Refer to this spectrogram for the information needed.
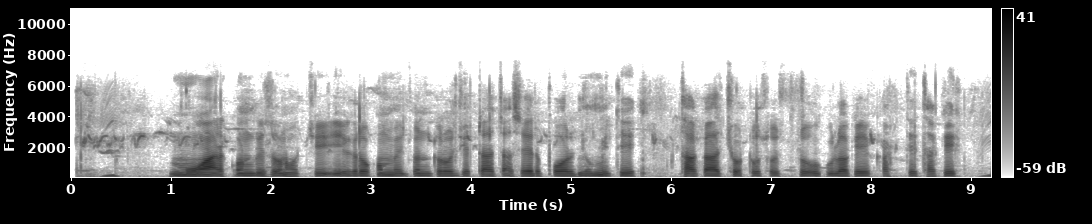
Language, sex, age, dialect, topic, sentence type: Bengali, male, 18-24, Western, agriculture, statement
